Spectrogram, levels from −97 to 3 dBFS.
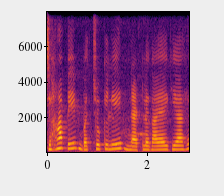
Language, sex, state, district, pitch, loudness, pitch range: Hindi, female, Haryana, Jhajjar, 235 Hz, -18 LUFS, 210-265 Hz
